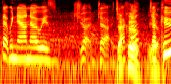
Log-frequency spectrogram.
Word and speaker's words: Jakku: This new landscape that we now know is Jakku. Jakku. I've got to get that right. I'm like Jukka.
